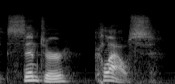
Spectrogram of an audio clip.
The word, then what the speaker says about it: Sinterklaas: And in the Dutch language, Saint Nicholas is Sinterklaas. That's how you say it in Dutch.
